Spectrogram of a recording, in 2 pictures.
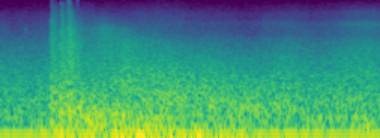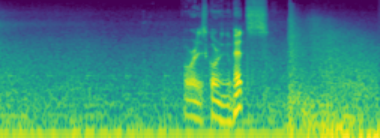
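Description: A ship's heavy guns fire with deep booms.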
